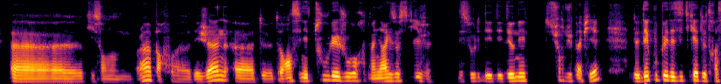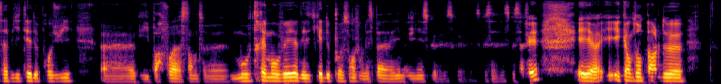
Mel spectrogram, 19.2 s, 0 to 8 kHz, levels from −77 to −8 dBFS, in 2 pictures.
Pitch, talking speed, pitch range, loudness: 110 Hz, 210 wpm, 100-125 Hz, -18 LUFS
